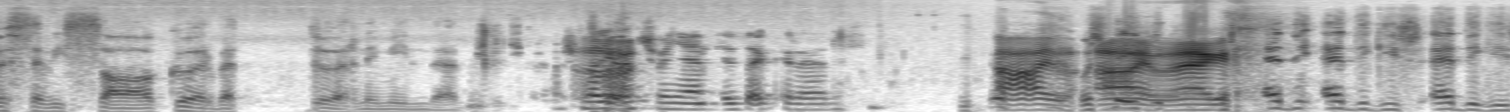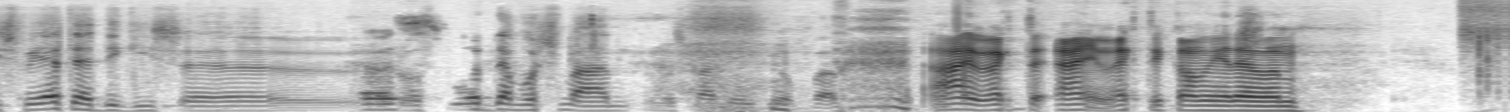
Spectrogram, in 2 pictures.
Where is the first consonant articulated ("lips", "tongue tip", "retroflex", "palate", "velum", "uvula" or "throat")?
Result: tongue tip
